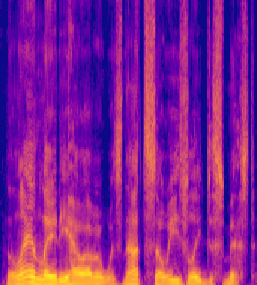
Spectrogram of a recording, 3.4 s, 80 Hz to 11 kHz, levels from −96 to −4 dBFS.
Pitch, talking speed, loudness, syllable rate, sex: 145 Hz, 140 wpm, -15 LUFS, 4.9 syllables/s, male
